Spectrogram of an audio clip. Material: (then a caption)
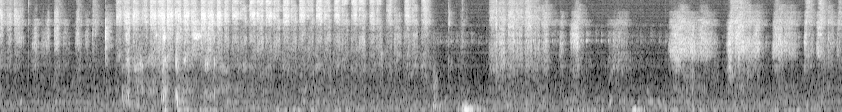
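Paper. A green felt-tip marker held in the fingers is rubbed back and forth across the page of an open paper coloring book lying flat on a table. The result is a quiet, bright, hissy scratching in uneven bursts of short strokes, with brief pauses between passes and almost no low end.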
